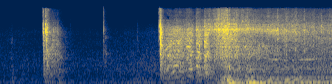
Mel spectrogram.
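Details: Roadkill's Raunchero, starting after the starter was jumped because the original wire lacked the current to throw it: a sharp click, a short crank, then it catches at once into a steady, even idle. Normal start.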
